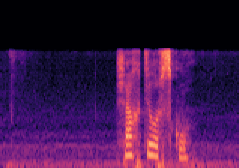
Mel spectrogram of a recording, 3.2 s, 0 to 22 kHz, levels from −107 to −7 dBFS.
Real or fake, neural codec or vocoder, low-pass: fake; codec, 16 kHz in and 24 kHz out, 2.2 kbps, FireRedTTS-2 codec; 7.2 kHz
